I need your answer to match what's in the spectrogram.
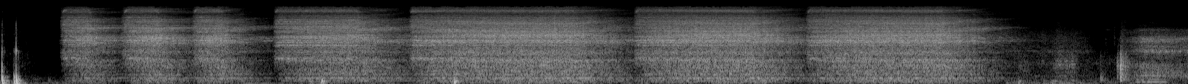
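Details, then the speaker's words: Porsche 996 Turbo twin-turbo flat-six with an unstable idle: steady bursts of sharp hissing as the intake is pressurised with a tire gauge pump, revealing an air leak behind a hard-to-reach part. "une prise d'air."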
